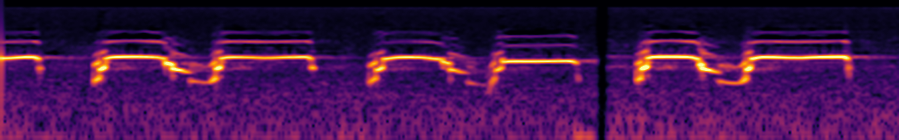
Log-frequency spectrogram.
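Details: Loon from Lithuania, one of the country's four loon species, calling loudly in clear tonal phrases that rise, hold and then dip sharply, repeated about every second in a wavering, yodel-like series against a silent background.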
